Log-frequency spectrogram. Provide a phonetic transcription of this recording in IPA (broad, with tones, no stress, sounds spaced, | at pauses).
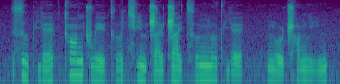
s ɹ̩˥˨ pʰ j ɛ˨˦ | kʰ ɑ˦ ŋ ʈ͡ʂ w ḛ˨˩ ɪ̯ kʰ ɤ˨˦ t͡ɕʰ i˥˨ n ʈ͡ʂ a˨˦ ɪ̯ ʈ͡ʂ a˥˨ ɪ̯ t͡sʰ ɤ˦ ŋ n̪ ɤ˦ t̪ʰ j ɛ̰˨˩ | n̪ o̰˨˩ ʊ̯ ʈ͡ʂʰ ɑ˦ ŋ l i˨˦ ŋ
